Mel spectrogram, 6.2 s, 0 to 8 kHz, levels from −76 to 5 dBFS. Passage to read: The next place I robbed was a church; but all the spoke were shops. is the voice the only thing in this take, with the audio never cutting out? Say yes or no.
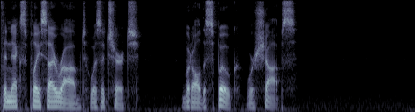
yes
